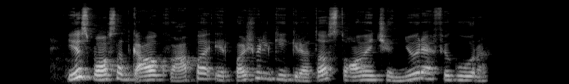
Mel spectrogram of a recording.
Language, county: Lithuanian, Kaunas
